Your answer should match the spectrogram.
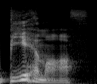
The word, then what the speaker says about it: behemoth: Anyway, he's a 7'4" behemoth of a man. What the fuck do you mean behemoth? What the fuck sort of pronunciation is that? It's behemoth.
